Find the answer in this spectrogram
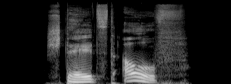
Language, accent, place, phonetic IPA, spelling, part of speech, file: German, Germany, Berlin, [ˌʃtɛlst ˈaʊ̯f], stellst auf, verb, De-stellst auf.ogg
- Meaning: second-person singular present of aufstellen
